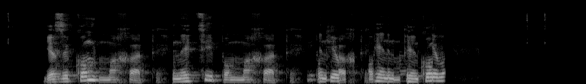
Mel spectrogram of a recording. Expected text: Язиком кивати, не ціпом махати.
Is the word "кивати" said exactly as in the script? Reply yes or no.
no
